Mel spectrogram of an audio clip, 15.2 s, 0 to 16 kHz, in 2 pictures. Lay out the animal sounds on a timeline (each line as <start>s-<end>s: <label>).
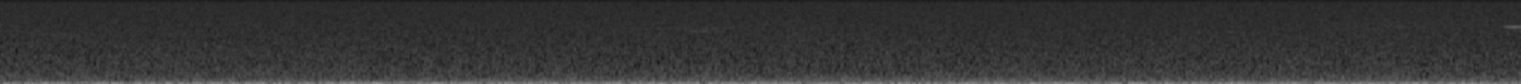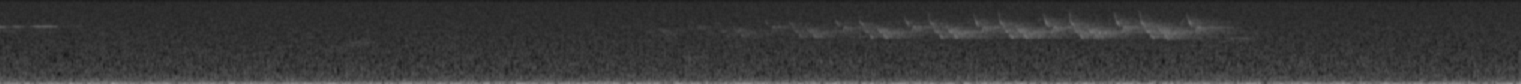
7.5s-8.0s: Black-throated Green Warbler (Setophaga virens)
10.9s-13.8s: Ovenbird (Seiurus aurocapilla)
